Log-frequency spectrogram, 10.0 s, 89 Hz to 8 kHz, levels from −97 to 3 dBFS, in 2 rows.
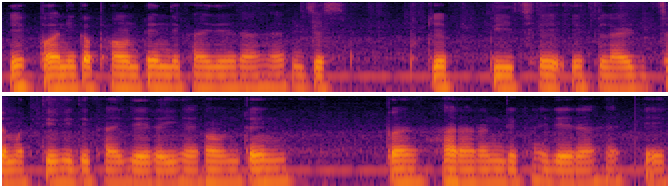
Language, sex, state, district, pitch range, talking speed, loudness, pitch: Hindi, male, Maharashtra, Nagpur, 100-105 Hz, 160 wpm, -29 LUFS, 105 Hz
